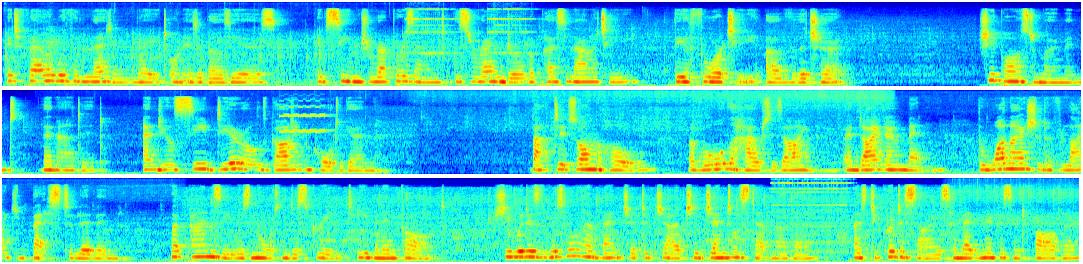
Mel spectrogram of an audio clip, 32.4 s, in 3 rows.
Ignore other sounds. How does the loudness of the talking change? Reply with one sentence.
The volume of the talking stays about the same.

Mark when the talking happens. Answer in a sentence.
You can hear the talking from 0.1 to 8.4 s, from 9.8 to 14.6 s and from 16.1 to 32.3 s.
